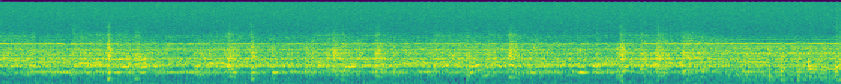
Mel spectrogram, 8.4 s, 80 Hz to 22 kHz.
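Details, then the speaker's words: RCA Victor A23 Canadian-made tube radio, audio capacitors already replaced, playing music: harsh, fuzzy mids with almost no bass, persistent rasp; speaker confirmed in big trouble, repair to be attempted. "okay there's no question the speaker is in big trouble in this radio there's no question about it"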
